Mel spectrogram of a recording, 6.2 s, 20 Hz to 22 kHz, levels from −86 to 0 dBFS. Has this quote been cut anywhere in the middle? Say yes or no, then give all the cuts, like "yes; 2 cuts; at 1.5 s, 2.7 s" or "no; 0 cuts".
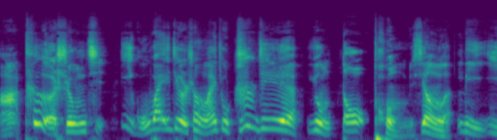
yes; 2 cuts; at 3.8 s, 4.6 s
